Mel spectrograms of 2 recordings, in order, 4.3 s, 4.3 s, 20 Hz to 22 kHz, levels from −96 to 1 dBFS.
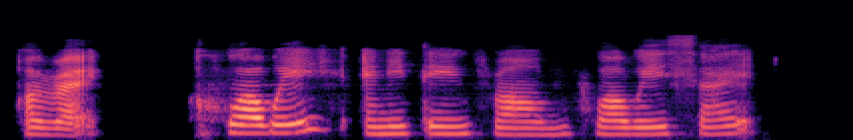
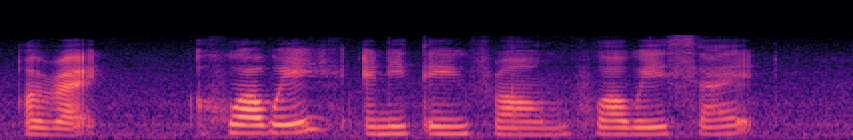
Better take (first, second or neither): second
